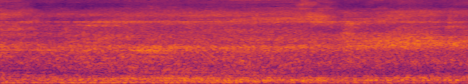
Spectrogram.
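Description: Steady rumble of road traffic, with a low engine hum from vehicles on the road.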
